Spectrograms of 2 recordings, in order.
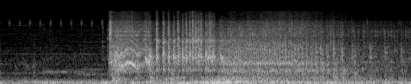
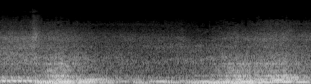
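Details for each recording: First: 2003-2007 5.9 Cummins diesel after fuel injector replacement, key on with a fast lift pump: cranking, then a sudden loud catch as it fires and runs rough briefly on brake cleaner left in the cleaned injector bores. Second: 2003-2007 5.9 Cummins diesel pickup after fuel injector replacement: revs up smoothly and settles, deep steady pull with no knock or miss, smoke from oil and brake cleaner clearing; running healthy.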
